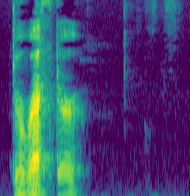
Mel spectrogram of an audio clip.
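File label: "director", American English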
